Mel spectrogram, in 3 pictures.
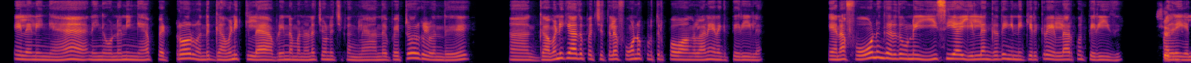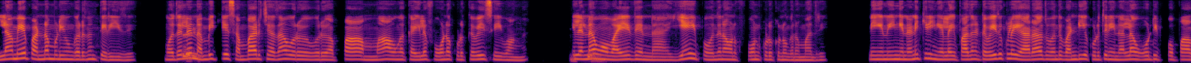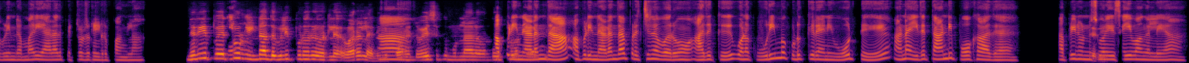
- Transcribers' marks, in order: none
- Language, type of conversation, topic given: Tamil, podcast, குழந்தைகள் ஆன்லைனில் இருக்கும் போது பெற்றோர் என்னென்ன விஷயங்களை கவனிக்க வேண்டும்?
